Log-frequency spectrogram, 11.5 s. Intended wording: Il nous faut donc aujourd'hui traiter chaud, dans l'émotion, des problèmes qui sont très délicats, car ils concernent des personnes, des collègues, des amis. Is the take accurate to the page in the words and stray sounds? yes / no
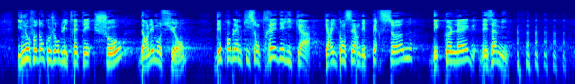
no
